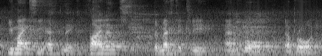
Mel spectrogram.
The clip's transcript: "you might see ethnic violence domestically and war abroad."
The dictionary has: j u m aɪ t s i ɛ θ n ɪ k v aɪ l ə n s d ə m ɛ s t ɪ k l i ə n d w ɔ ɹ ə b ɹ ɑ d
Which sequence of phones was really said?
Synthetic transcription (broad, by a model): j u m aɪ t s i ɛ θ n ɪ k v aɪ l ə n s d ə m ɛ s t ɪ k l i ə n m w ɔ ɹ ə b ɹ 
